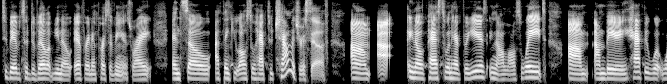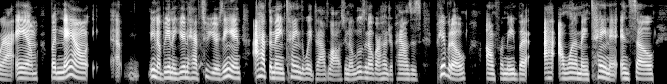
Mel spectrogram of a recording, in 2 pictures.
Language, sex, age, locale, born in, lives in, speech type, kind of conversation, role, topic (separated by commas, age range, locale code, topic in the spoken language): English, female, 45-49, en-US, United States, United States, conversation, podcast, guest, What helps people successfully build and stick to healthy habits?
